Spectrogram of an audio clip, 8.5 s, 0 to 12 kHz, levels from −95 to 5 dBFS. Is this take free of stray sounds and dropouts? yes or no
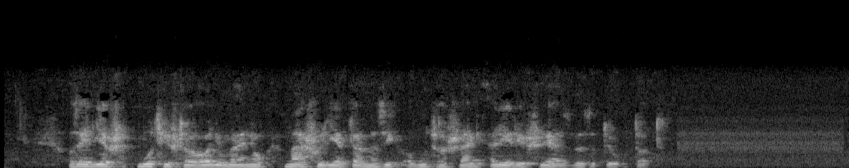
yes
